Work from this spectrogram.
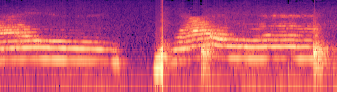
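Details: Young cat, about four months old and taught to walk on a leash, on a trip in Italy, gives two long, loud meows: steady harmonic cries with a short pause between, the second slightly rising and then falling, before a walk.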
